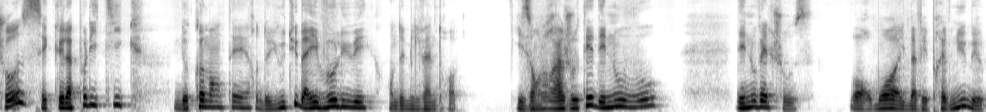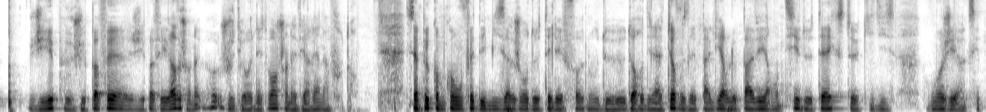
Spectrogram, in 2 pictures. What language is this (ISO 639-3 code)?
fra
